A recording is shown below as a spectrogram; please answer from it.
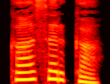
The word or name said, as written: ಖಾಸರೋಗ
